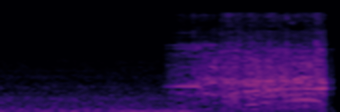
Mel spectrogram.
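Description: Faint room hum for about a second, then the noise of a crowd gathered in the street cuts in suddenly, a steady din of many voices.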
